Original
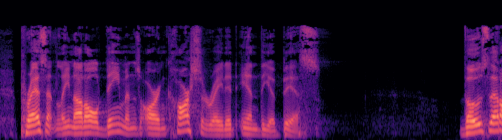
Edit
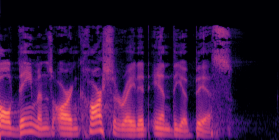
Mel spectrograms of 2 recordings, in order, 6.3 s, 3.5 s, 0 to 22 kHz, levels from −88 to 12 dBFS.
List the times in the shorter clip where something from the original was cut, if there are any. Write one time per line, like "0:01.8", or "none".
none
